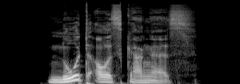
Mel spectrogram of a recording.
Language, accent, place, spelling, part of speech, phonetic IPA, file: German, Germany, Berlin, Notausganges, noun, [ˈnoːtʔaʊ̯sˌɡaŋəs], De-Notausganges.ogg
- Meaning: genitive singular of Notausgang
